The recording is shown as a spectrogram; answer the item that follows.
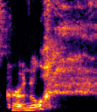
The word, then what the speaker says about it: colonel: main takeaway is that it's not calling oh it's Colonel it's so cool that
